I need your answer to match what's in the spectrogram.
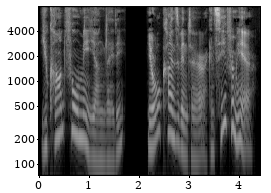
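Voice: medium pitch, sing-song, moderate pace, warm tone, pitched above the performer's own voice. A reader doing a flamboyant camp young man. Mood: teasing. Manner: grand, theatrical, teasing. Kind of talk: audiobook dialogue.

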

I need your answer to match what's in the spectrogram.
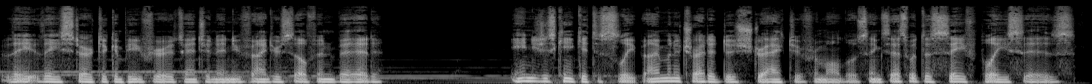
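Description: Very creaky-voiced, meandering male podcast host. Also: medium pitch, flat delivery, soft background music. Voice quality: gravelly, creaky. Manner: meandering, halting, trails off and loses his way between words; gently silly, whimsical. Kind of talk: rambling bedtime podcast monologue.

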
